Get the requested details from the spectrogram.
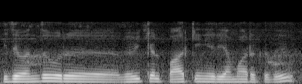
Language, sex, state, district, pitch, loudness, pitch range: Tamil, male, Tamil Nadu, Nilgiris, 125 Hz, -16 LUFS, 120-130 Hz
